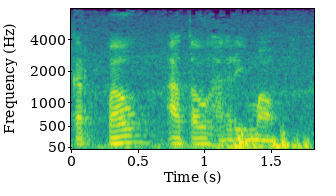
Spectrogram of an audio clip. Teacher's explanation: di akhir kata-kata ini bunyi vokalnya meluncur membentuk bunyi mirip konsonan semivokal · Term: diftong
